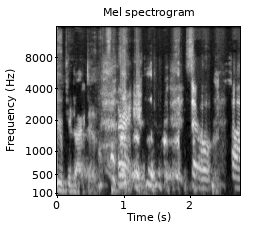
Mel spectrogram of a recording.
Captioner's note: group laughing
